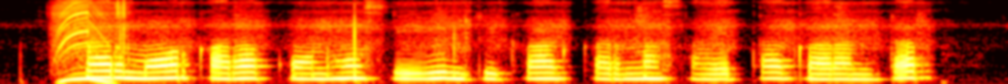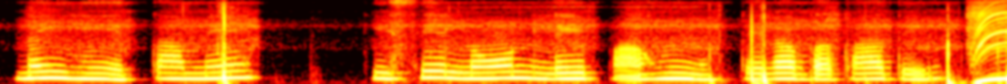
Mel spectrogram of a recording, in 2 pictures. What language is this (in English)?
Chhattisgarhi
